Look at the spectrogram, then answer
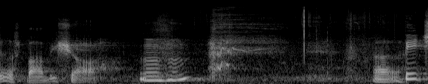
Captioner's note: laughing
